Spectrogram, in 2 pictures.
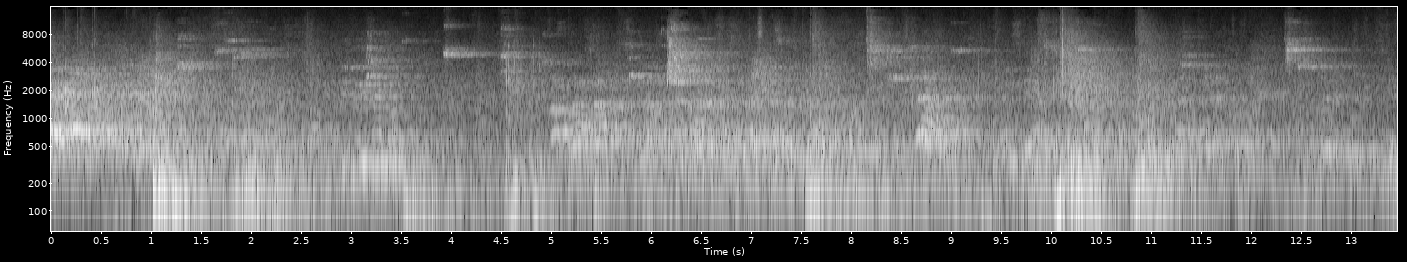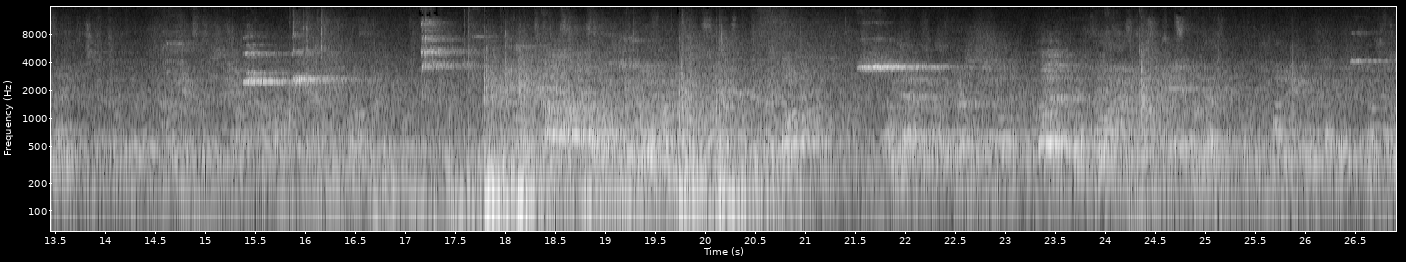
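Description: Young men shout and call out to each other, echoing in a large hall.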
